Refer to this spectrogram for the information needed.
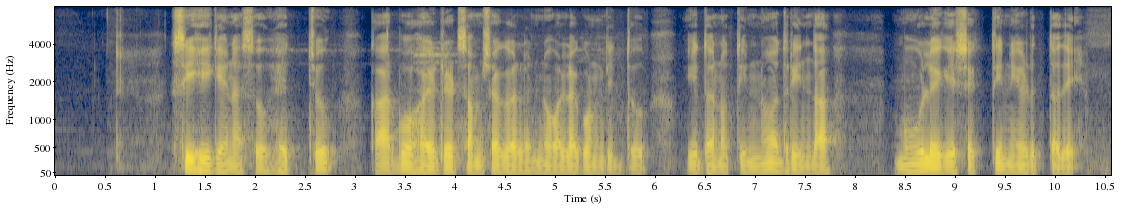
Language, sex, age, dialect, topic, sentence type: Kannada, male, 18-24, Mysore Kannada, agriculture, statement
